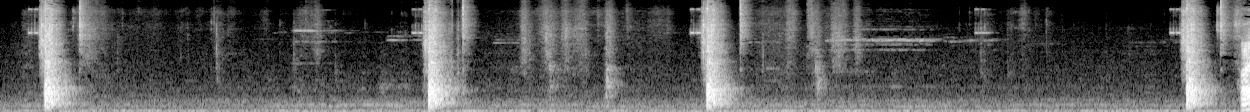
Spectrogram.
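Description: Camera shutter firing three times, about four and then three seconds apart, each release a sharp double click.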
